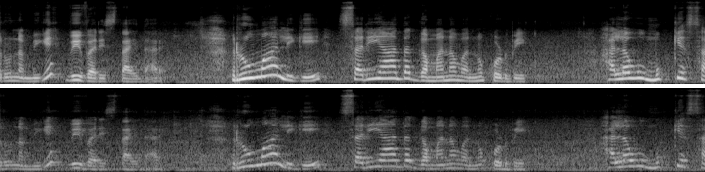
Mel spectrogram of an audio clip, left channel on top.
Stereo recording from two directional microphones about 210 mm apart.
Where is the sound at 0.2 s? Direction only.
55° left (ahead or behind).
